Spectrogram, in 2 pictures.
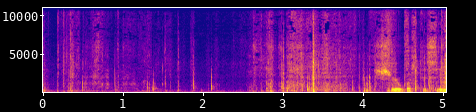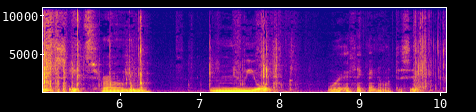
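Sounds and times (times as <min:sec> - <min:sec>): paper and plastic rustling: 0:00.0 - 0:08.3, 0:09.5 - 0:10.0
envelope tearing: 0:09.6 - 0:10.0.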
